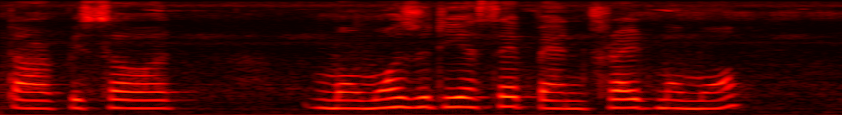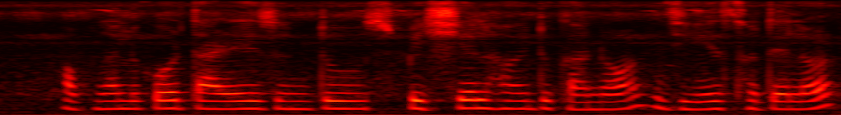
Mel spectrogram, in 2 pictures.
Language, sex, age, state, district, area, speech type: Assamese, female, 18-30, Assam, Sonitpur, urban, spontaneous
